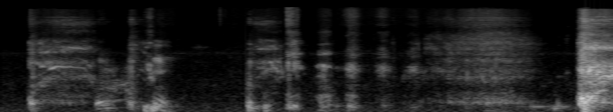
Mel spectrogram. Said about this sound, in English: Sorry, man. God, I'm coughing, coughing, lost my voice, yawned earlier. It's awful.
